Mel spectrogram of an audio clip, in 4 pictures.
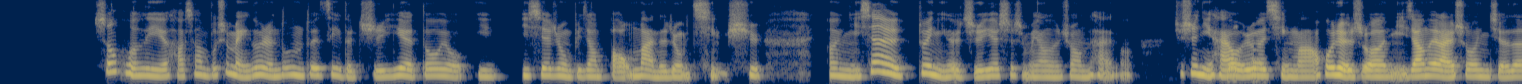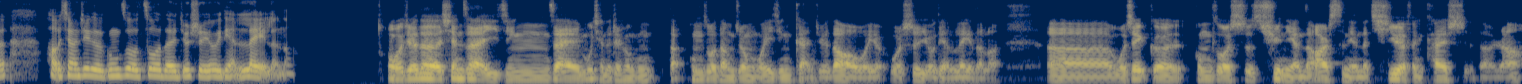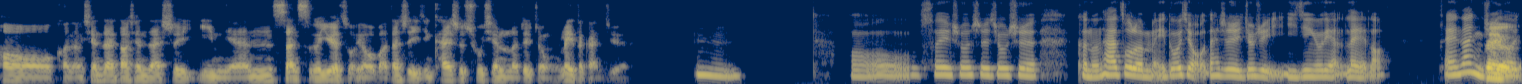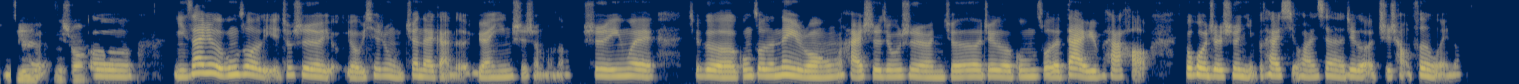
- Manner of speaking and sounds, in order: joyful: "你相对来说你觉得好像这个工作做得就是有一点累了呢？"; other background noise
- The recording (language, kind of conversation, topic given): Chinese, podcast, 你有过职业倦怠的经历吗？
